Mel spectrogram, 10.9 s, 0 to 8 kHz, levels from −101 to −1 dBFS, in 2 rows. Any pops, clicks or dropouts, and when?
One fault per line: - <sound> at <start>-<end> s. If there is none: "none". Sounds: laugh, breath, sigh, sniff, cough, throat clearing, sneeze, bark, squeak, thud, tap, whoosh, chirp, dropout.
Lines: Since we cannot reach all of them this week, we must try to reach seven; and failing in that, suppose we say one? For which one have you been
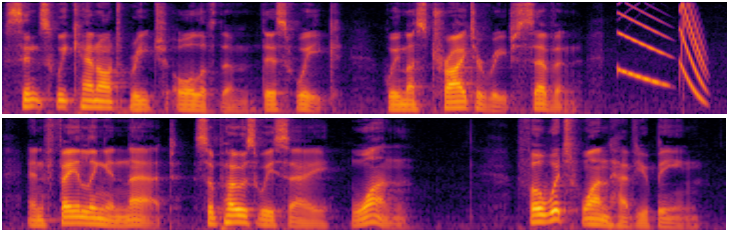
- chirp at 4.6-5.3 s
